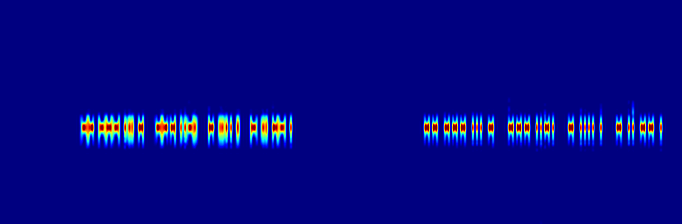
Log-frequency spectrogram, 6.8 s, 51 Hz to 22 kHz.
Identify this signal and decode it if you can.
Morse code, heard as a keyed tone, about 65 wpm, 700 Hz. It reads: MOST OF THE TIME MOST OF THE TIME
